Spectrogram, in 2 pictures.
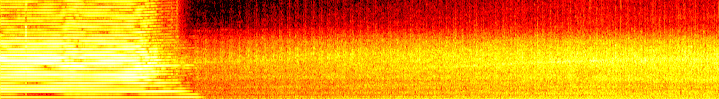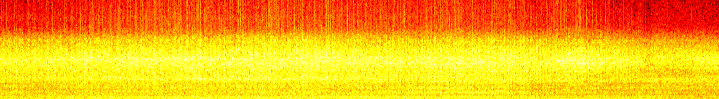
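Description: A diesel-electric locomotive's horn sounds one long, steady blast of about four seconds. It cuts off, and the engine's rumble builds as the Hitachi locomotive pulls the express train away past the platform. The train then rolls steadily by, coach after coach.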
